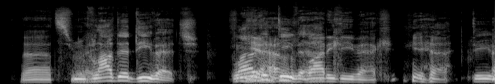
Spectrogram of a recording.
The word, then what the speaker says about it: Divac: You It's Divac. Look on the bright side. Divac.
